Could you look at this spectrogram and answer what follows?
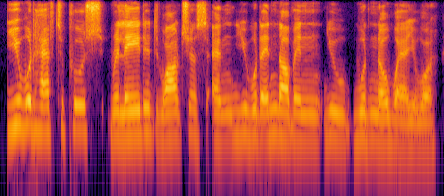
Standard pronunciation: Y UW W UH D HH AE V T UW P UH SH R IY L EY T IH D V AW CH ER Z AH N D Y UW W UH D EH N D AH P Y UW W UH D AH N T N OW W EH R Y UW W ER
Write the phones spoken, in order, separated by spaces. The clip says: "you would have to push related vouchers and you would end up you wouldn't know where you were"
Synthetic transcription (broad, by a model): Y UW W UH D HH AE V T UW P UH SH R IY L EY T IH D W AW CH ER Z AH N Y UW W UH D EH N D AH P Y UW W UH D N N OW W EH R Y UW W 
